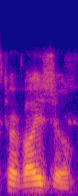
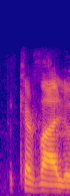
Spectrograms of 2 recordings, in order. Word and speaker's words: Carvalho: It's Carvalho. Carvalho, yeah, but at least say it like that rather than saying Carvalho.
